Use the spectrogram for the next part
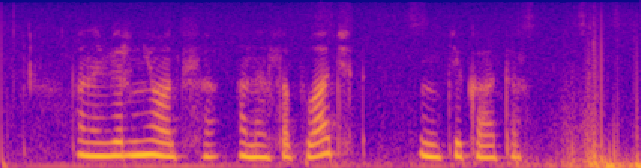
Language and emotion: Russian, neutral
